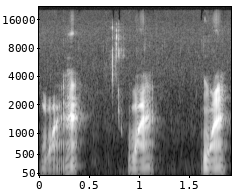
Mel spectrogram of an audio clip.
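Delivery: frog croak. Acted. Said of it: "a frog sat down beside it and croaked".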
